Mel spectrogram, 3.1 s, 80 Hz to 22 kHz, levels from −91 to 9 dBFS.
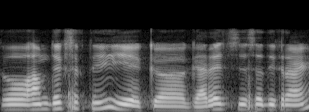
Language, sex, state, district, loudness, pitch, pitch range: Hindi, male, Delhi, New Delhi, -18 LUFS, 180 Hz, 170-190 Hz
